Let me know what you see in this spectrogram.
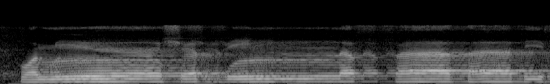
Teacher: ومن شر النفاثات، ومن میں اخفا، اور نفاثات میں جو نون ہے یہاں پہ شد اس پہ غنہ ہوگا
